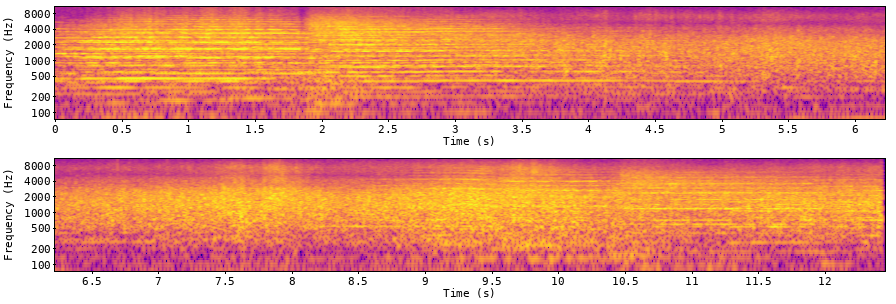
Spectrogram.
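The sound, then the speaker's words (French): A small private propeller airplane flying from France to Africa drones steadily and loudly throughout, its engine hum holding a constant pitch with a broad rushing wash and no voices. “Ils ont quitté la France en avion privé pour l'Afrique.”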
